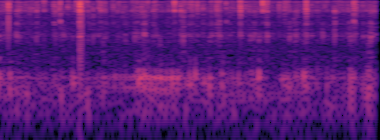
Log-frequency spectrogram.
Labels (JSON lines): {"label": "biophony", "recorder": "HydroMoth"}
